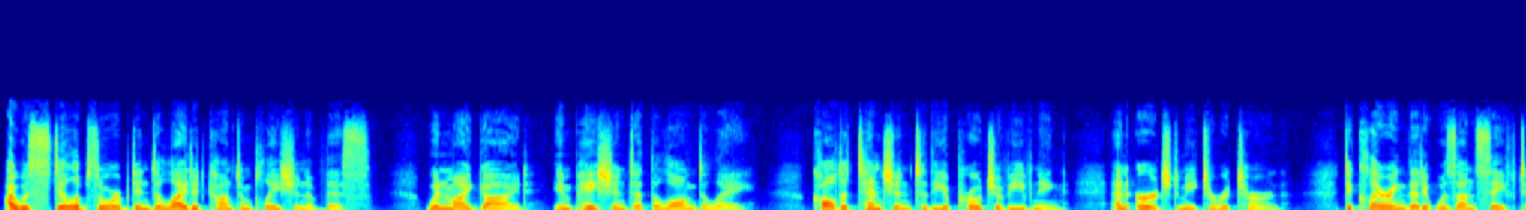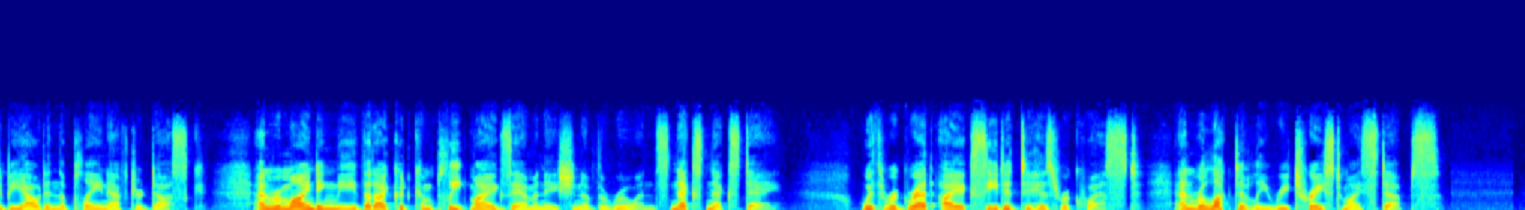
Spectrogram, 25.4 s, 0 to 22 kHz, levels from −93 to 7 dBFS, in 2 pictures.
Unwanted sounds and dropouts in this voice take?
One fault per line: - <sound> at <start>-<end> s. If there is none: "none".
none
